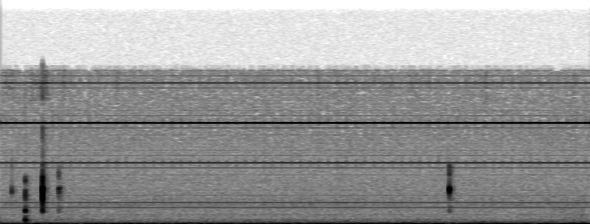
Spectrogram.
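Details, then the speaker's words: Simulated tinnitus in a film scene (The Hunger Games), after the character is thrown by a nearby explosion: steady high-pitched ringing tones over a low muffled rumble: tinnitus simulation. "Her head is ringing. Ears are ringing. She's looking around."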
